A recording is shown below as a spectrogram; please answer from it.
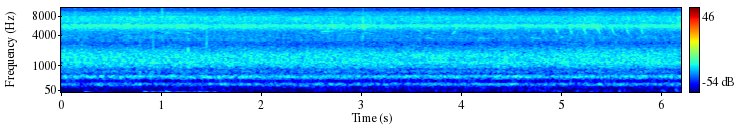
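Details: Many honey bees flying around their hive in open weather make a steady, dense, continuous droning hum.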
